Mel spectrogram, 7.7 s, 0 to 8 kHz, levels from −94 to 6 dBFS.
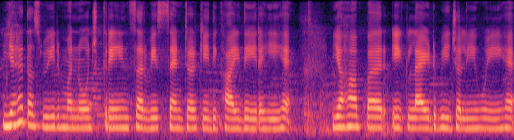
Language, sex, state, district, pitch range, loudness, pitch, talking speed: Hindi, female, Haryana, Charkhi Dadri, 170-185 Hz, -16 LUFS, 175 Hz, 145 wpm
